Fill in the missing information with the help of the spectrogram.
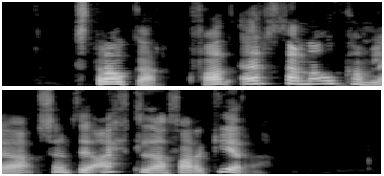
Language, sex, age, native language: Icelandic, female, 40-49, Icelandic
